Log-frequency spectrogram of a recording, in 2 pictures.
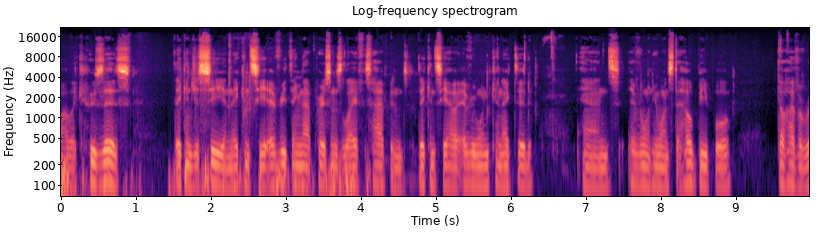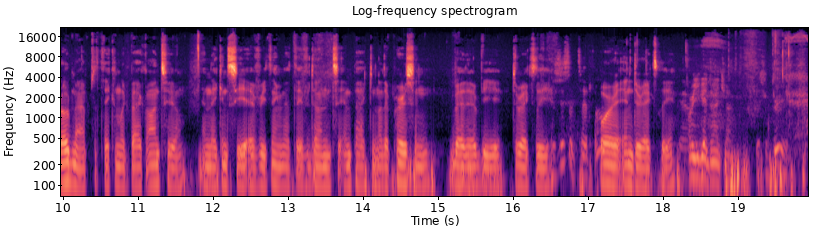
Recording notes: We recorded this episode with 8 special guests at the peak of a mountain in Hawaii.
